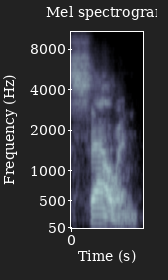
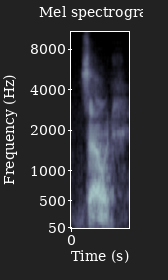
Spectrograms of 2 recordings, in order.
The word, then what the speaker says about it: Samhain: holiday Irish and Scottish origin it's a technically pronounced salad so salad and it's a it's it's weird cuz a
